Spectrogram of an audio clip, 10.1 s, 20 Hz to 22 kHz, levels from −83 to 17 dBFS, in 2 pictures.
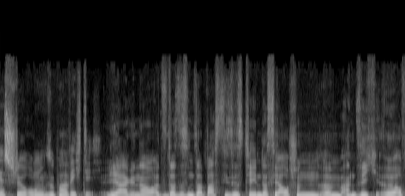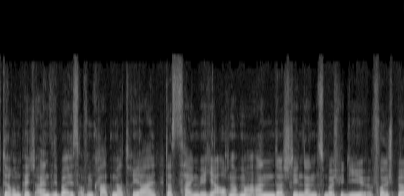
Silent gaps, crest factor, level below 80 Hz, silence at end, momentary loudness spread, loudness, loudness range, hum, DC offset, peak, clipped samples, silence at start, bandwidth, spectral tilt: none; 14 dB; -58 dBFS; 0 s; 4 LU; -18 LUFS; 1 LU; none; under 0.1%; -2 dBFS; under 0.1%; 0 s; 16 kHz; -6.5 dB/octave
